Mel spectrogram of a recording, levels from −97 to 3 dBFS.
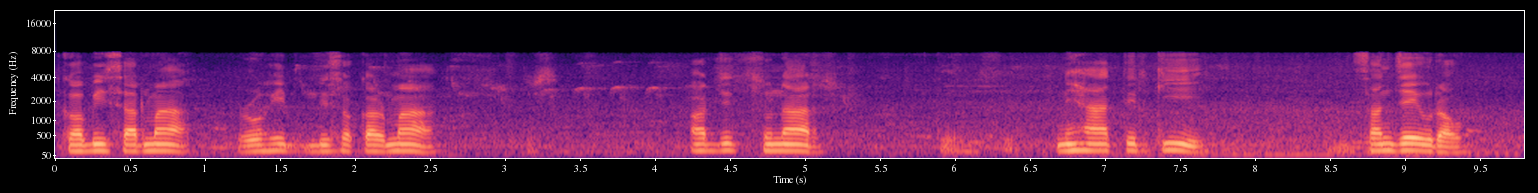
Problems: background sounds at intervals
